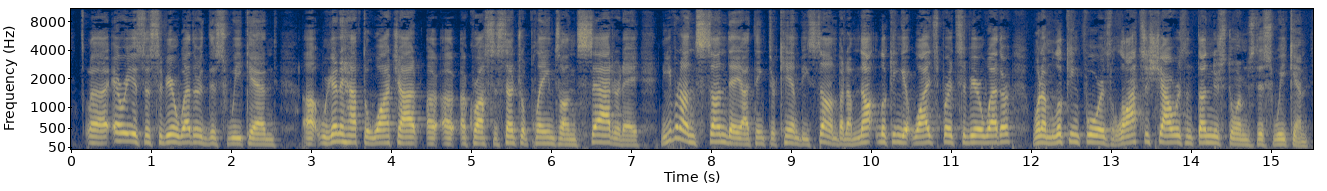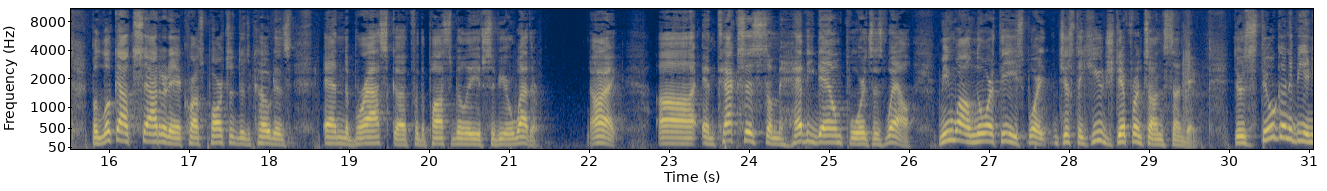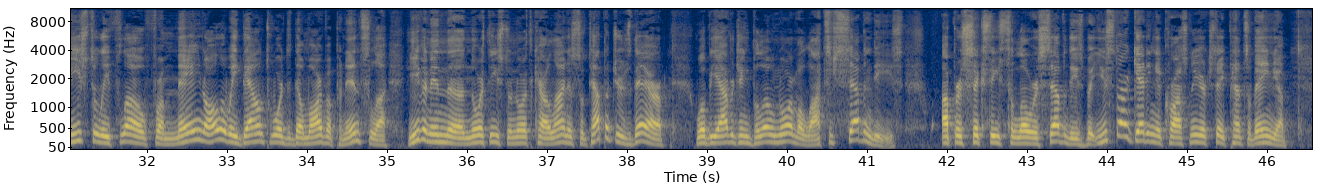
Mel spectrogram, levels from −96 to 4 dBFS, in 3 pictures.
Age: 40-59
